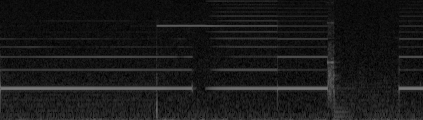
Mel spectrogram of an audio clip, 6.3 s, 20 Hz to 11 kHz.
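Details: Unknown ZX Spectrum tape, 128K version of Nemesis: The Final Challenge, played on tape deck; steady high pilot tone with short breaks and a brief dropout before resuming; ordinary tape loading signal.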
